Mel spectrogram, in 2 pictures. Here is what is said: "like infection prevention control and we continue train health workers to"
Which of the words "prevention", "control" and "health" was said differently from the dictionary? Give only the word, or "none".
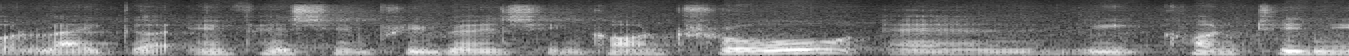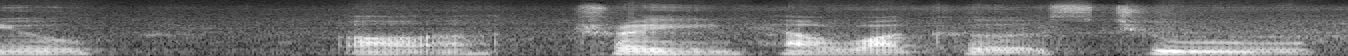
health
